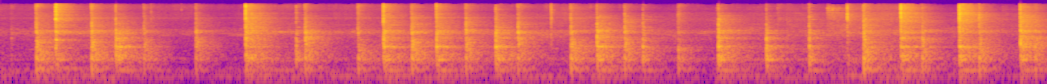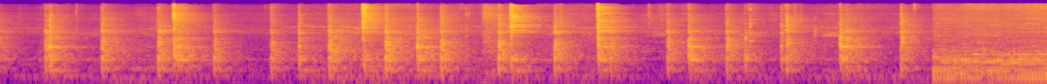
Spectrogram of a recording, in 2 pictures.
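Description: Heavy butcher's cleaver chopping goat meat and bone on a wooden chopping block: sharp, repeated chops, about two to three a second. Near the end the chopping stops and a steady low drone takes over.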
